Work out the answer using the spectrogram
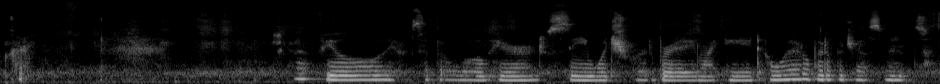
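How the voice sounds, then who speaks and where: A woman in a soft-spoken, often whispered ASMR roleplay as a chiropractor, giving gentle, reassuring instructions. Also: mid-range voice, little pitch movement, unhurried, pauses often, a little hiss or hum, poor audio. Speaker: ASMR host playing a chiropractor.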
